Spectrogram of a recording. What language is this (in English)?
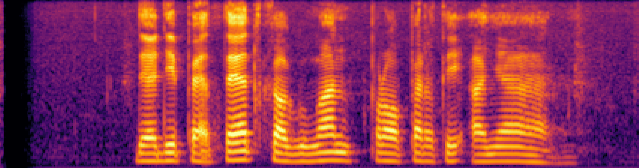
Sundanese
